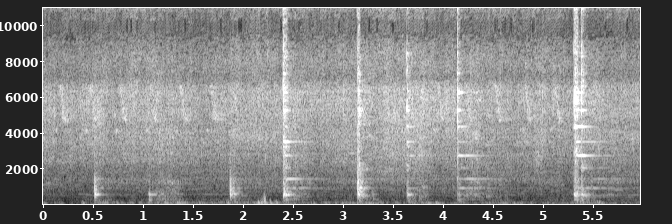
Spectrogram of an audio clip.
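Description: Bitter gourd curry is stirred in a pan with a quiet sizzle, and a spoon scrapes the pan in about eight distinct, unhurried strokes, each one close and clear.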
